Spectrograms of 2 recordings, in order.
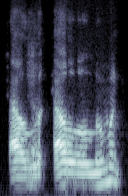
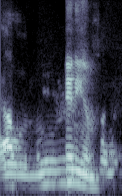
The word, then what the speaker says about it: Aluminium: What about other countries with the bonnet and the windscreen and aluminum? How do you say it? Aluminium.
